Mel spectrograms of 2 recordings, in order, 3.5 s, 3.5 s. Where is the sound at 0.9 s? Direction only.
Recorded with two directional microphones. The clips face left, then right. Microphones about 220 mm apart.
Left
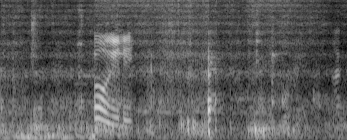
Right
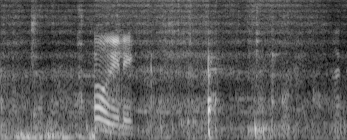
15° right (ahead or behind).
